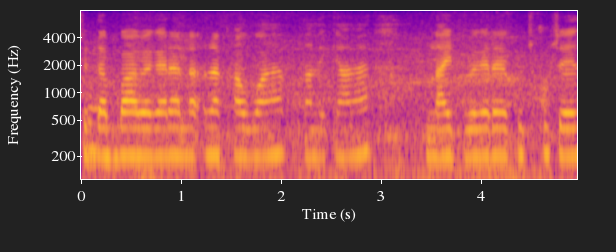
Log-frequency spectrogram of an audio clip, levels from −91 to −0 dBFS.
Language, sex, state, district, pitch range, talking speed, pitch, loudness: Hindi, female, Bihar, Patna, 200-205 Hz, 155 wpm, 200 Hz, -17 LUFS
